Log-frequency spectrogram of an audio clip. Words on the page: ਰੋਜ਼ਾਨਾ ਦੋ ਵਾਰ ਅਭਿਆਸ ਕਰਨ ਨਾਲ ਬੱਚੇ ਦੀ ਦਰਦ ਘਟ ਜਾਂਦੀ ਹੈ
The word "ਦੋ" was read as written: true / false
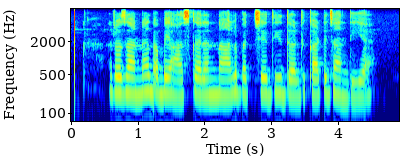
false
